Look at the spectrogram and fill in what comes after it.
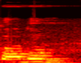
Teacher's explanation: এবং প্রথমে যে কটা আছে সেই কটা কই থাকলো, আর শেষের যে মটা সেই ময়ের অটা এখানে লুপ্ত হয়ে গেল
